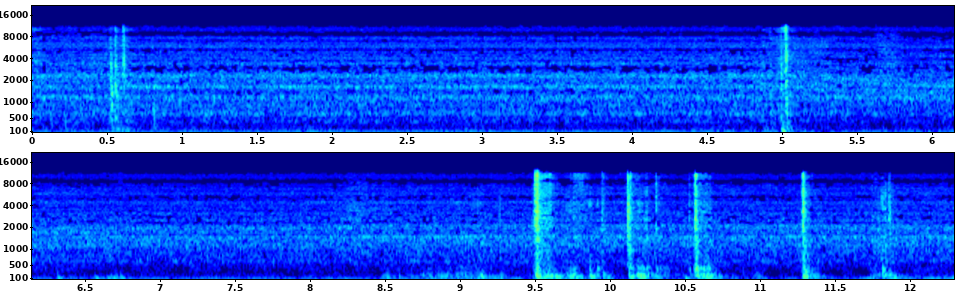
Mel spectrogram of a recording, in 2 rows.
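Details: PS4 Pro after replacing thermal paste with Thermal Grizzly Carbonaut pad, starting up; soft steady low hum, no jet-like roar, few handling clicks: normal fan noise.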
